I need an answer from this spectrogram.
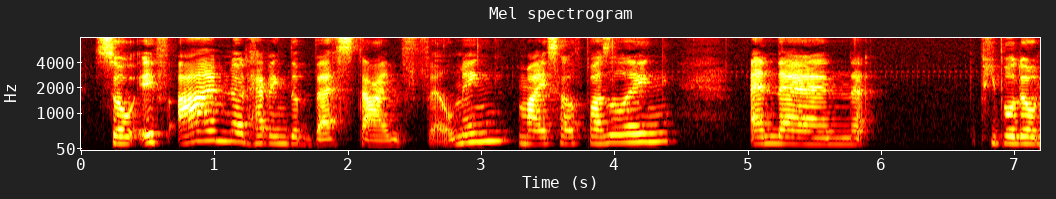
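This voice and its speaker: A woman with a Czech accent speaks at a medium pitch and a fairly slow pace, her intonation lively. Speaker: puzzle YouTuber. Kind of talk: casual vlog monologue. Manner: hesitant, many fillers.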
